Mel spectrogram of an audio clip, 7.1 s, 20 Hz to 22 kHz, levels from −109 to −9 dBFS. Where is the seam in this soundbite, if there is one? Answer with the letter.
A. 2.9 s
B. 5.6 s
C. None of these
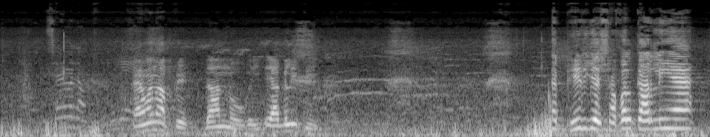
B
